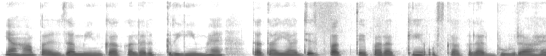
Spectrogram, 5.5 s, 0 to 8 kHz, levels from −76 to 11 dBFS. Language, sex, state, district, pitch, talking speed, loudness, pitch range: Hindi, female, Chhattisgarh, Kabirdham, 185 Hz, 185 wpm, -23 LUFS, 175-195 Hz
